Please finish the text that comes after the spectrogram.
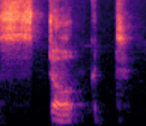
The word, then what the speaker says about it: stooked: Stooked, or as it's pronounced, stucked, is to arrange sheaves in stocks.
